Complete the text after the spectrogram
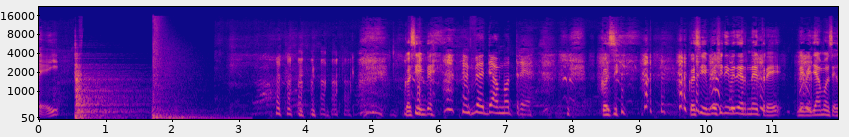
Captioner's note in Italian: Risate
